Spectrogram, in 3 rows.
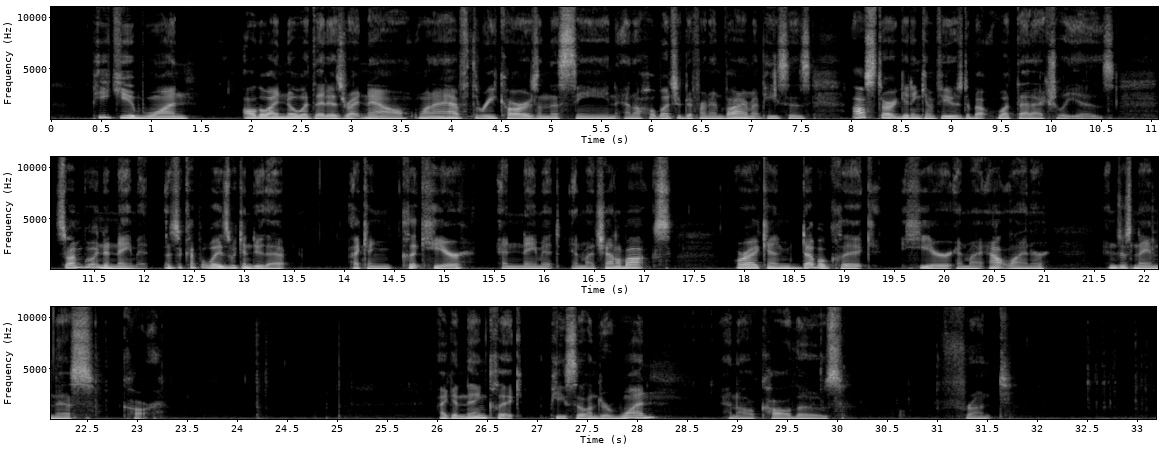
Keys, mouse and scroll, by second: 0.3 click, 14.5 click, 18.0 click, 21.8-23.0 typing, 24.2 Return, 24.2 KP_Enter, 27.1 click, 30.0-33.1 typing.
